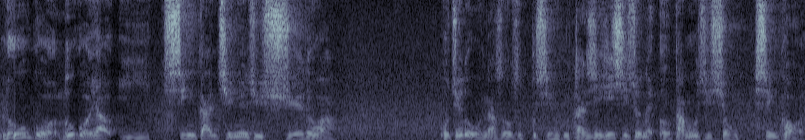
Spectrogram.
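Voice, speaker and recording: With very wide pitch swings around a medium pitch, a man talks at a moderate pace. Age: young. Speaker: renovation business owner. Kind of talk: interview.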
